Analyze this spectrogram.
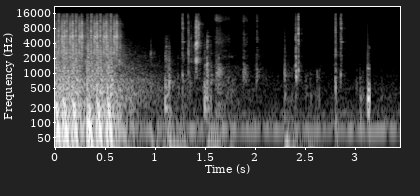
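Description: A rifle is reloaded with sharp metallic clicks.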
